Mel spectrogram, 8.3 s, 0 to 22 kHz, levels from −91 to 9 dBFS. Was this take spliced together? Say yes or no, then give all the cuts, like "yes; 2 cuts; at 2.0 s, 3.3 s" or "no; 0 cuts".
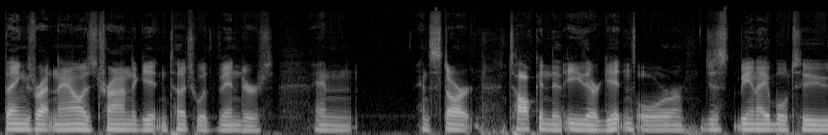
yes; 4 cuts; at 1.0 s, 3.1 s, 5.6 s, 6.3 s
